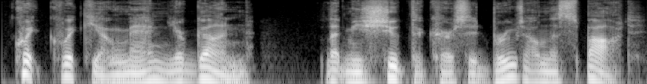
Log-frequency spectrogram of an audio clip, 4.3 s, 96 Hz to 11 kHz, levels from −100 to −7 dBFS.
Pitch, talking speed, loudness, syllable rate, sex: 95 Hz, 195 wpm, -21 LUFS, 4.6 syllables/s, male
